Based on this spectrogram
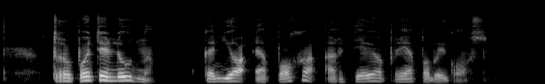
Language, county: Lithuanian, Vilnius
